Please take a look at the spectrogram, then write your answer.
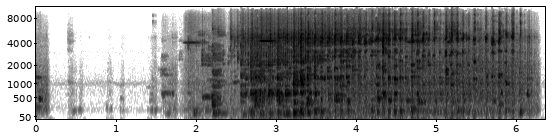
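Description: A sewing machine stitching kurti fabric, a quick rhythmic mechanical whir that starts after a couple of seconds of near silence and a few clicks, then runs steadily and close by until it stops near the end.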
